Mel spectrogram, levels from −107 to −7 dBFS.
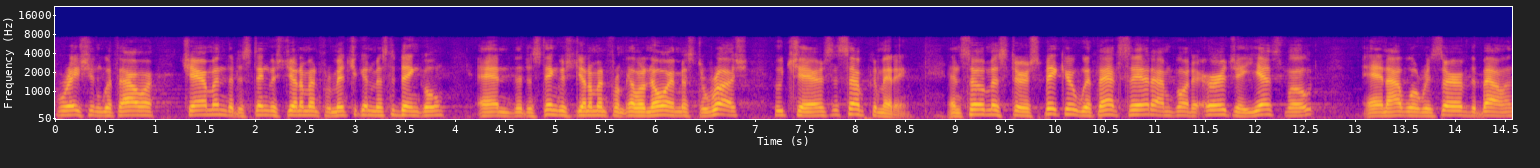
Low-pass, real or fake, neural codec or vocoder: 7.2 kHz; fake; codec, 44.1 kHz, 7.8 kbps, DAC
